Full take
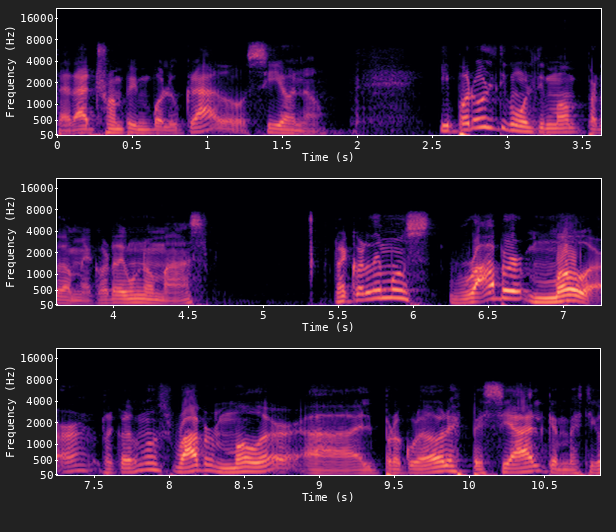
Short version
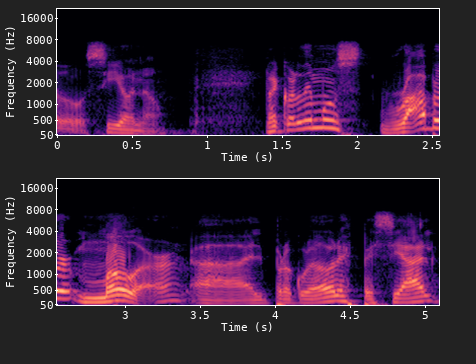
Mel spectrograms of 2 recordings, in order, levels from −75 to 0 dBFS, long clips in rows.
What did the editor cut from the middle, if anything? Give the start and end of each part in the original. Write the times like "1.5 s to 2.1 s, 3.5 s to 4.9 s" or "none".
2.4 s to 5.5 s, 7.5 s to 8.9 s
